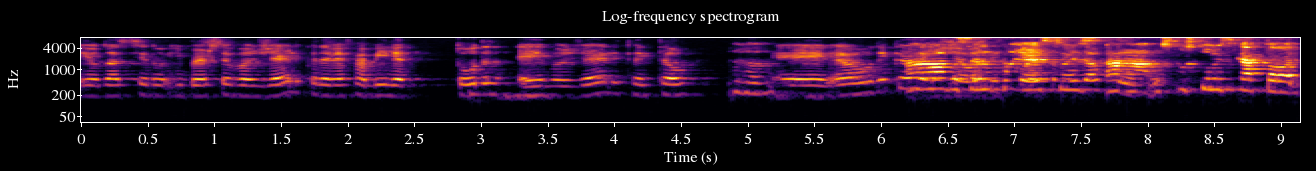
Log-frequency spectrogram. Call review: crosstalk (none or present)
present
